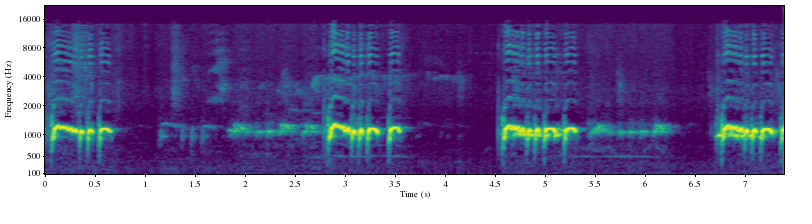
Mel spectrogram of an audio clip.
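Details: Local zebra dove singing steadily to provoke rivals into answering: loud stuttering coo phrases every two seconds or so, linked by softer runs of pulsed cooing notes.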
